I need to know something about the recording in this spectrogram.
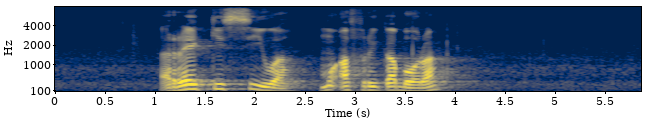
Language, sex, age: Tswana, male, 31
